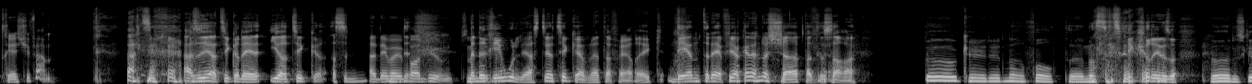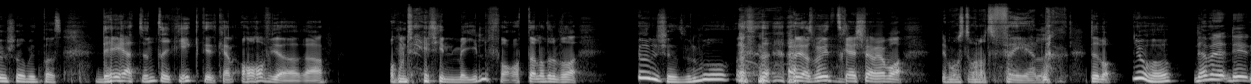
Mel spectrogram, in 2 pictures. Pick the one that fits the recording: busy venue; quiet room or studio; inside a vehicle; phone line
quiet room or studio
